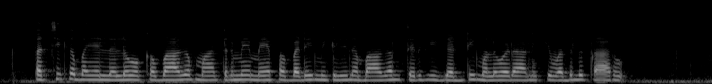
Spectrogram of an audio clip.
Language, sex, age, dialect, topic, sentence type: Telugu, female, 18-24, Southern, agriculture, statement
